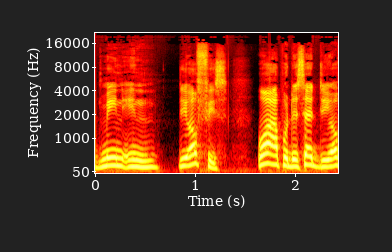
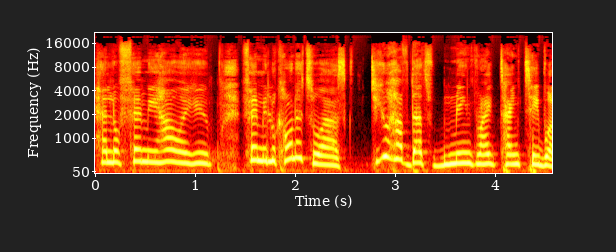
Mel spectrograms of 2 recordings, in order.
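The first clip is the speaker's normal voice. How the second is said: sweet, ladylike, high female voice; 7 semitones higher than usual. Recounting a phone call, the speaker imitates the caller in a sweet female voice. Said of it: "this is a female voice. And this voice is sweet".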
